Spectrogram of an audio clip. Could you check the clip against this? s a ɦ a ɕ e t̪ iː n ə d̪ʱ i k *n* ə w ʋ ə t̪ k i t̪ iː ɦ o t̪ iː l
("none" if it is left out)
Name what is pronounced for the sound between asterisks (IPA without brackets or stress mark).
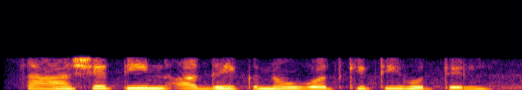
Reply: n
